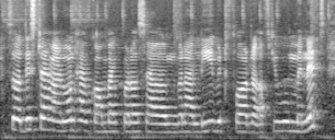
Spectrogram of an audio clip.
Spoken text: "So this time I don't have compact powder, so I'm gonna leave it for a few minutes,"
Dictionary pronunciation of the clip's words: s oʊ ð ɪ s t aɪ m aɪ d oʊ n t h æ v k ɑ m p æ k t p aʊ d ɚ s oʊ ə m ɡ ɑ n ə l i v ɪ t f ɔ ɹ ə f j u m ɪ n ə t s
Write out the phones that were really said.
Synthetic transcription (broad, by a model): s oʊ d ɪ s t aɪ m aɪ d oʊ n t h æ v k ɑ m b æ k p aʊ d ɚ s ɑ ə m ɡ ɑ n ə l i v ɪ t f ɔ ɹ ə f j u m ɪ n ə t s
